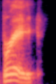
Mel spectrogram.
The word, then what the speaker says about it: break: But sometimes the E and the A make the long A sound.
